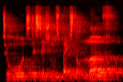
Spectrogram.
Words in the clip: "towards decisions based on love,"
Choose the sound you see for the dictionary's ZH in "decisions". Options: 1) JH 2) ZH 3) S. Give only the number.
2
